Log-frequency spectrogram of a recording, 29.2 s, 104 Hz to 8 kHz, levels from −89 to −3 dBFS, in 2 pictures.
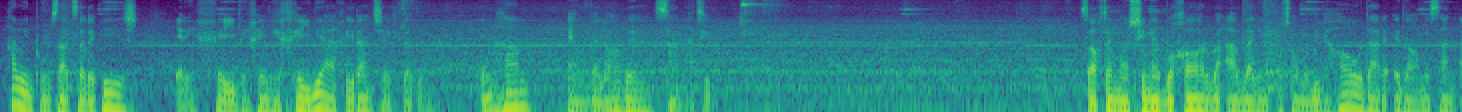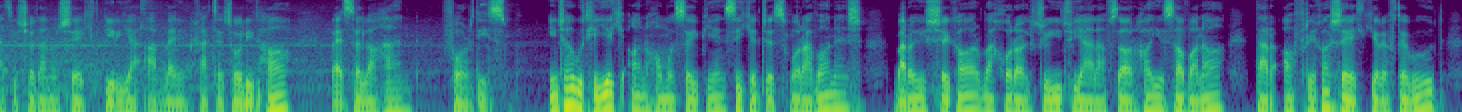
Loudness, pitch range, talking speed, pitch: -21 LUFS, 80-95 Hz, 125 wpm, 85 Hz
